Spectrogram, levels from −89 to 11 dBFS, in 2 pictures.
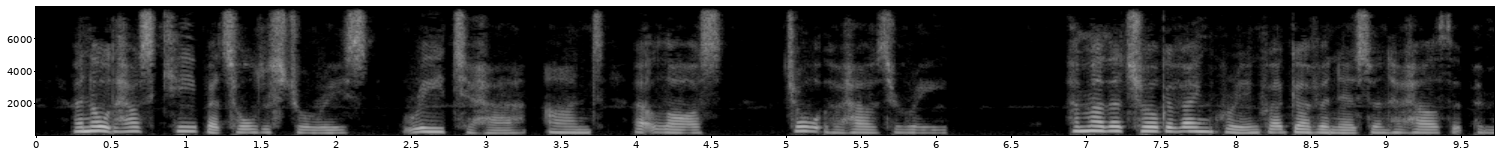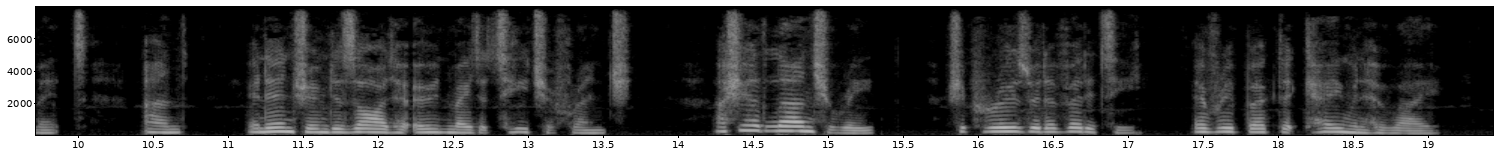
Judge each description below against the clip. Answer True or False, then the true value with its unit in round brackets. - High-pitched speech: True (195 Hz)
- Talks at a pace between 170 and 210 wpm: True (180 wpm)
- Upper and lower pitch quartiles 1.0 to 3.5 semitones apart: False (5.2 semitones)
